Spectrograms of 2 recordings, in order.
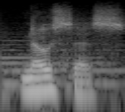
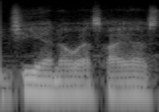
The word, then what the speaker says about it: gnosis: Gnostic comes from a Greek word gnosis spelled with a G g-n-o-s-i-s gnosis which means knowledge these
